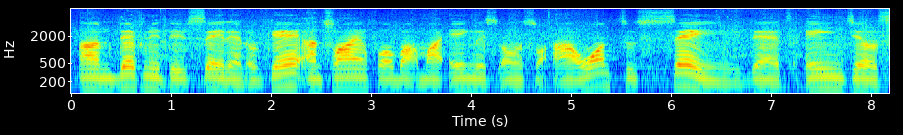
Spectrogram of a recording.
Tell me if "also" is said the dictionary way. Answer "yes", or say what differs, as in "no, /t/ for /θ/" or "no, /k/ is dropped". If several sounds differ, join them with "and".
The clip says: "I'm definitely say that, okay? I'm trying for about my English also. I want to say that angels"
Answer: no, /n/ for /l/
